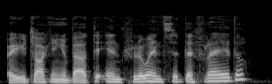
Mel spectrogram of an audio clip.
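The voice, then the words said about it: Put-on Italian accent. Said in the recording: “your famous Italian accent”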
